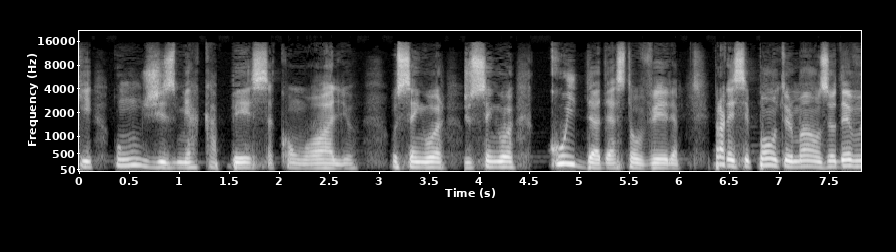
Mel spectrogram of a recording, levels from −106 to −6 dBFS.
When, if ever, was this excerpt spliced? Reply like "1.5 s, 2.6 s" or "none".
3.9 s, 6.5 s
